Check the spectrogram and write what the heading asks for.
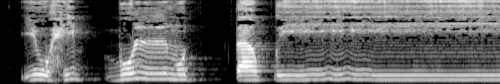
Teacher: bertemu huruf hidup yaitu Naff dan dibaca waqaf atau berhenti maka ini adalah bacaan Mad Arid lissukun cara membacanya yaitu dibaca panjang 5-6 · ada Alif Lam Qomariah yang bertandakan sukun maka kita harus membacanya dengan jelas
